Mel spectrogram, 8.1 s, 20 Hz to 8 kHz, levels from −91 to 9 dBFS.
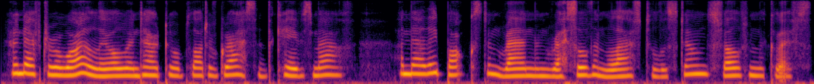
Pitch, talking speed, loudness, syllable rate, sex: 235 Hz, 250 wpm, -16 LUFS, 5.6 syllables/s, female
